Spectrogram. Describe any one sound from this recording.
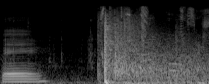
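A rifle fires a single loud, sharp shot with a ringing echo.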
